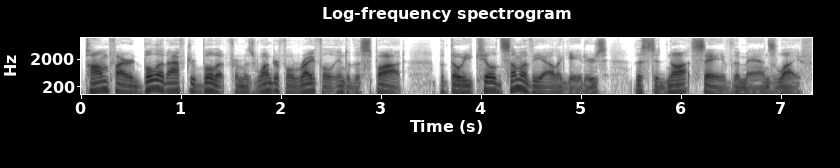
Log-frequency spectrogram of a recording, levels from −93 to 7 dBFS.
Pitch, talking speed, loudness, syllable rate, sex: 110 Hz, 220 wpm, -18 LUFS, 5.8 syllables/s, male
